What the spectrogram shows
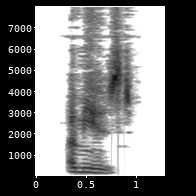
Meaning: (verb) simple past and past participle of amuse; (adjective) 1. Pleasurably entertained 2. Displaying amusement 3. Enjoying humorous aspects of something
- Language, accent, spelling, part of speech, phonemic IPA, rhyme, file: English, US, amused, verb / adjective, /əˈmjuːzd/, -uːzd, En-us-amused.ogg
